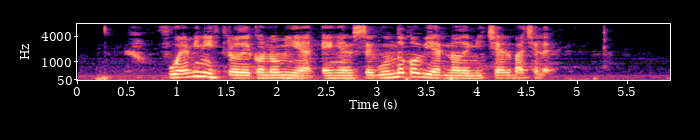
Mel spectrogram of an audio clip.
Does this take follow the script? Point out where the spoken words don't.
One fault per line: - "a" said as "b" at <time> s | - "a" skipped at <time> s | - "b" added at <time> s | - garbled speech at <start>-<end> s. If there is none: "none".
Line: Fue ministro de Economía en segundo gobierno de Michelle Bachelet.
- "el" added at 2.6 s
